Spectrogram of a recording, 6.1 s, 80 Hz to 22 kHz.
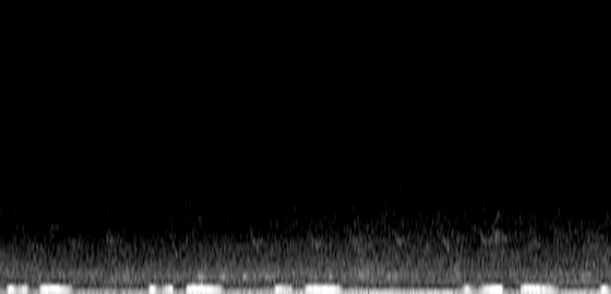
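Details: Decoy spotted dove calling to attract wild doves for trapping; mellow, low cooing notes grouped in twos and threes, repeated at a steady rhythm roughly every 1.5 seconds, with a low rumbling hum in the background.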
